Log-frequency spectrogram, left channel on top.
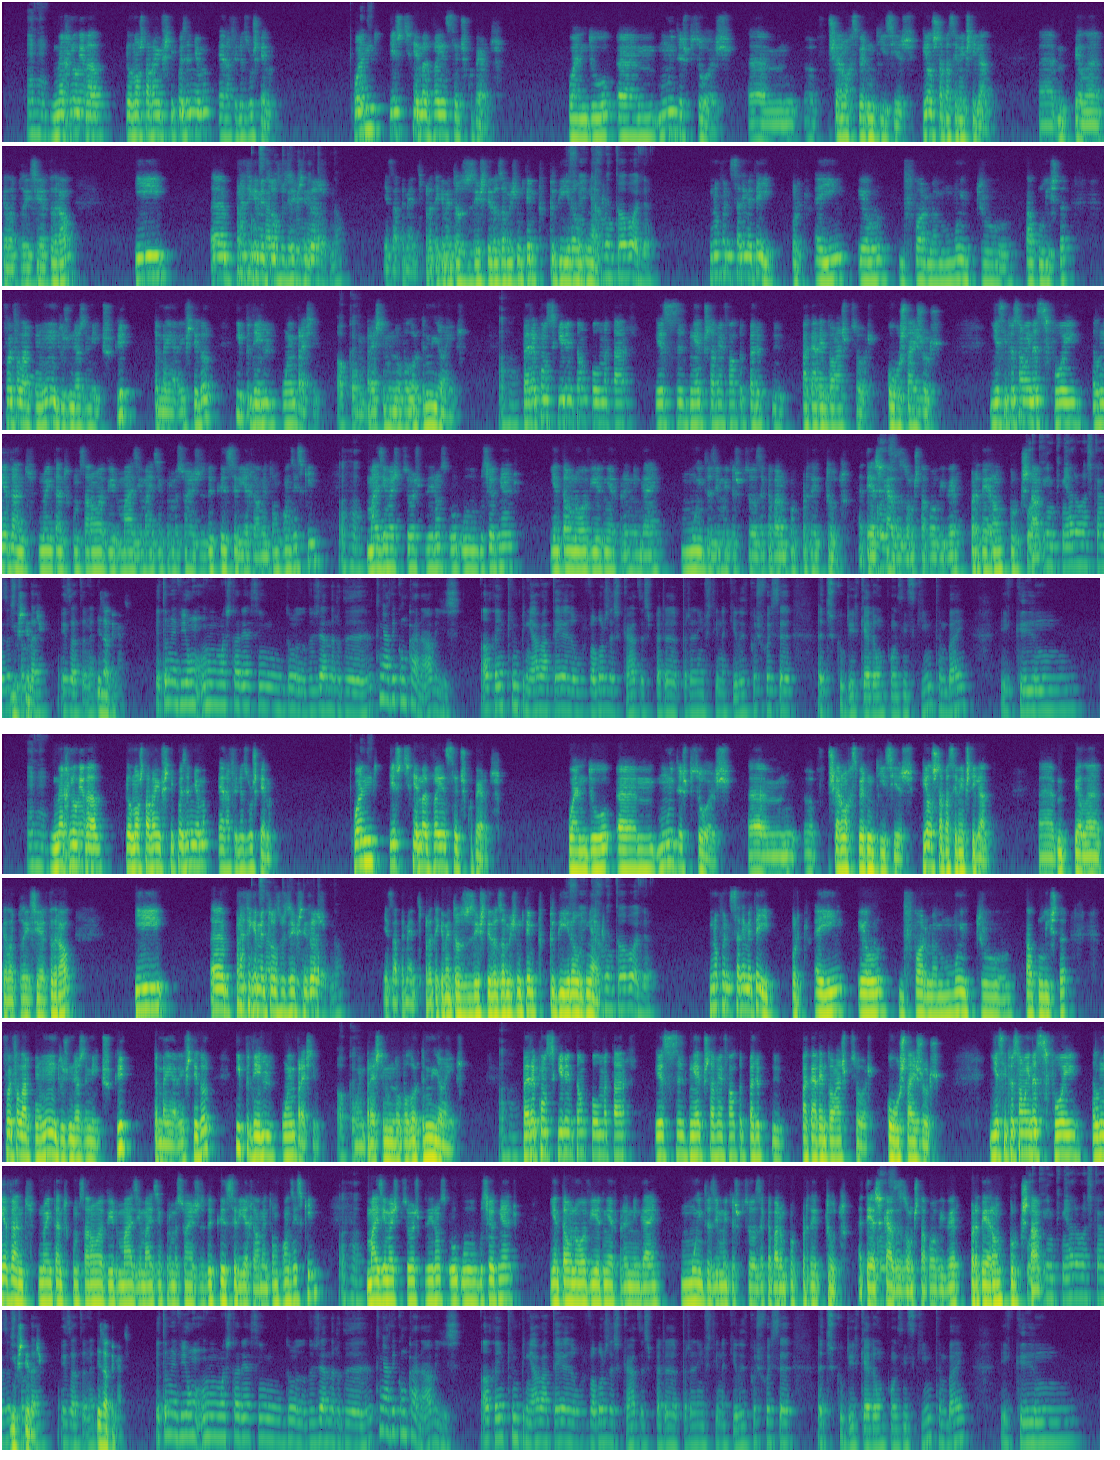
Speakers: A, in the centre; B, on the right (about 70°).
A: uhum.
B: Na realidade, ele não estava a investir coisa nenhuma, era apenas um esquema. Quando
A: Pois.
B: este esquema veio a ser descoberto, quando ahm, muitas pessoas ahm, chegaram a receber notícias que ele estava a ser investigado ahm, pela, pela Polícia Federal e ah, praticamente
A: Começaram
B: todos
A: a pedir
B: os investidores,
A: o dinheiro todo, não?
B: exatamente, praticamente todos os investidores ao mesmo tempo pediram
A: E foi
B: o
A: aí
B: dinheiro.
A: que rebentou a bolha.
B: Não foi necessariamente aí, porque aí ele, de forma muito calculista, foi falar com um dos melhores amigos que também era investidor e pediu-lhe um empréstimo.
A: Ok.
B: Um empréstimo no valor de milhões.
A: Aham,
B: para conseguir então colmatar esse dinheiro que estava em falta para eh, pagar então às pessoas, com os tais juros. E a situação ainda se foi alinhavando. No entanto, começaram a vir mais e mais informações de que seria realmente um Ponzi scheme.
A: aham.
B: Mais e mais pessoas pediram o, o, o seu dinheiro e então não havia dinheiro para ninguém. Muitas e muitas pessoas acabaram por perder tudo. Até as
A: Pois,
B: casas onde estavam a viver perderam porque
A: porque
B: estavam
A: empenharam as casas
B: investidas.
A: também. Exatamente.
B: Exatamente.
A: Eu também vi um- uma história assim do, do género de. Tinha a ver com cannabis. Alguém que empenhava até os valores das casas para, para investir naquilo. E depois foi-se a, a descobrir que era um Ponzi scheme também e que. hum,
